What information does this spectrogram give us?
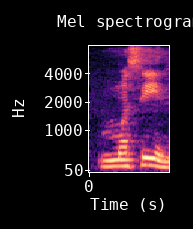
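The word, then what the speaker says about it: machine: Pipe, मशीन, सी एच को यहाँ पर सी एच को श बोलते हैं, मशीन, सी एच को भी स बोलाते हैं, ये भी एक समझिए इस बात को।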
